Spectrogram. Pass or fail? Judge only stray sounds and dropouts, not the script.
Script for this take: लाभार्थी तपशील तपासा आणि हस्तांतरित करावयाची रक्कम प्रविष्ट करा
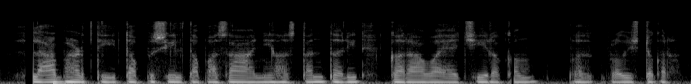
fail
